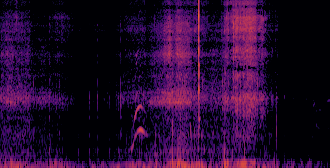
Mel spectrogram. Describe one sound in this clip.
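Skis hiss and scrape through snow.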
